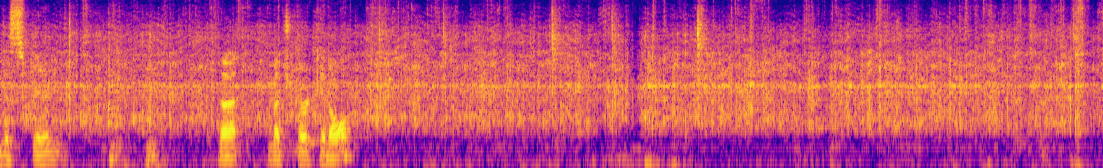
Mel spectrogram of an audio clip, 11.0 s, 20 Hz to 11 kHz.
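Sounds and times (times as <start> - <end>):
hand coffee grinder crushing beans: 0.0 - 11.0
sharp grinder clicks: 0.0 - 11.0.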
